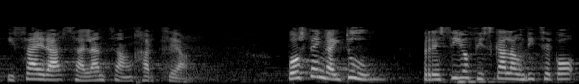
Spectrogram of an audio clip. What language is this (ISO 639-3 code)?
eus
